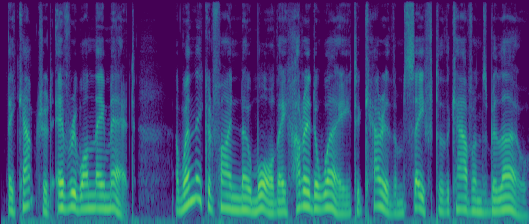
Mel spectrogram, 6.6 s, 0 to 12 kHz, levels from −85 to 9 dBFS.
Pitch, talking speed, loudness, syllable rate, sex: 140 Hz, 215 wpm, -18 LUFS, 6.0 syllables/s, male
